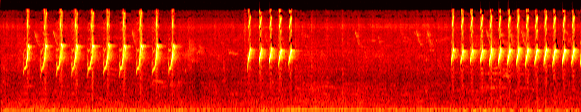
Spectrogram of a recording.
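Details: Prenjak lumut (olive-backed tailorbird) in gacor variation for masteran: three bursts of quick rising chirps, the first slower and longer, a short middle burst after a pause, then a fast final run.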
